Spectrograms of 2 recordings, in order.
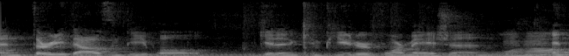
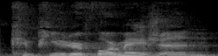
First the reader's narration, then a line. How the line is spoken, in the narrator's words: he just yells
